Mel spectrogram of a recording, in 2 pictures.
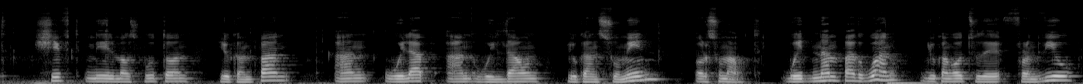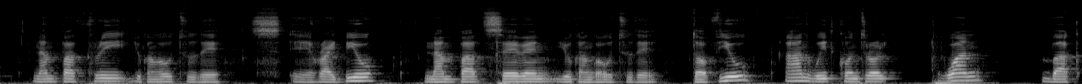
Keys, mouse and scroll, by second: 0.7 shift+middle click, 3.8-4.5 scroll up 6, 4.5-5.9 scroll down 10, 5.9 scroll down 2, 6.9 scroll down 1, 7.0-8.8 scroll down 5, 8.9 KP_1, 11.8 KP_3, 15.8 KP_7, 20.2 ctrl+KP_1.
